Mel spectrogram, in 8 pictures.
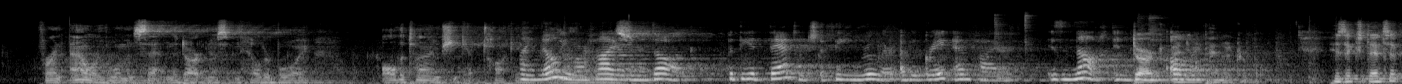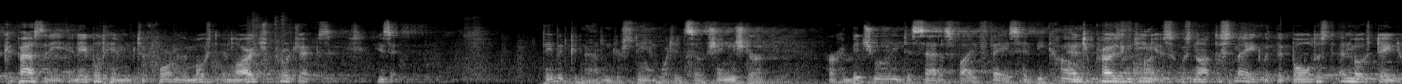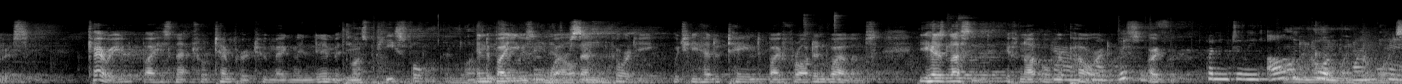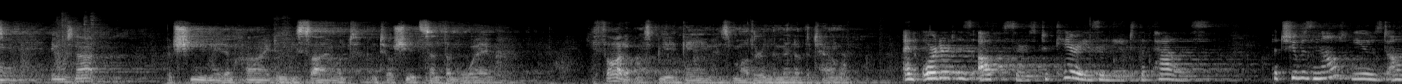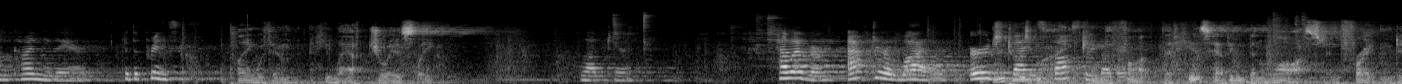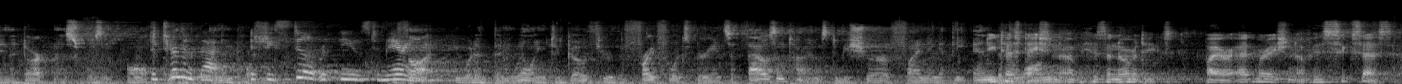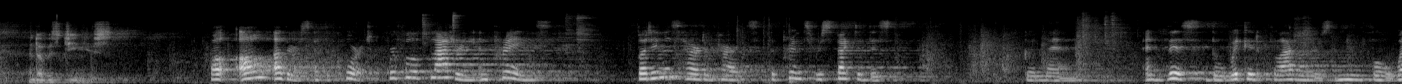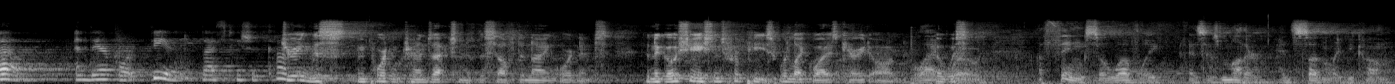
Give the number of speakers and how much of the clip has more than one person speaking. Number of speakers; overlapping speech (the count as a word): three, about 11%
